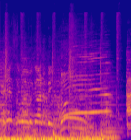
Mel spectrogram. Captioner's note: cheering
